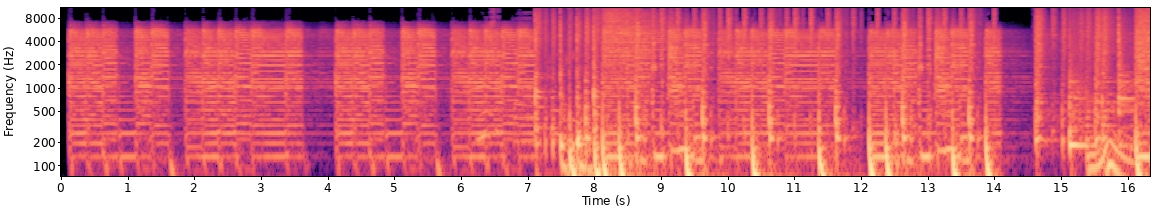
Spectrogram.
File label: Energetic Rock Guitar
